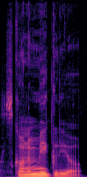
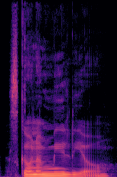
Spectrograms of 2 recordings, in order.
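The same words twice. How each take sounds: First: "Sconamiglio" with an audible hard G before the L; hard G sounded. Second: "Sconamiglio" with no G sound before the L; silent G. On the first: Narrator trying out a name, "Sconamiglio" with the G sounded. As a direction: say "Sconamiglio" as skoh-nuh-MIG-lee-oh. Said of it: "the G is silent". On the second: Narrator practising after learning the rule, "Sconamiglio" with silent G. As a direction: say "Sconamiglio" as skoh-nuh-MEE-lee-oh. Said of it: "The G is silent". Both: Shown as a demonstration.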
